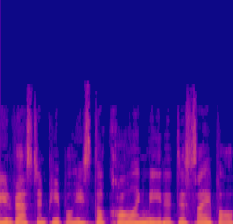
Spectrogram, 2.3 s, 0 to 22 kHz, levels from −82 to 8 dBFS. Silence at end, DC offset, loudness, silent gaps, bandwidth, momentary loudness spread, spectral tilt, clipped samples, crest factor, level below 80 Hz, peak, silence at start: 0 s; under 0.1%; -27 LUFS; none; 13.5 kHz; 4 LU; -5 dB/octave; under 0.1%; 16 dB; -62 dBFS; -12 dBFS; 0 s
